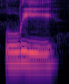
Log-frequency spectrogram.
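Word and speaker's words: Le: So the traditional pronunciation of the last name L-E is Leigh, but I'm used to calling myself Lee, L-E, yeah.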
